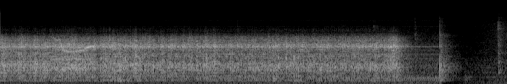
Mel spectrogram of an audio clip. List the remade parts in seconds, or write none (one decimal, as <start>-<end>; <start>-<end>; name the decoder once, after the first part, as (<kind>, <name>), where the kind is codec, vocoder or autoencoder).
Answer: none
